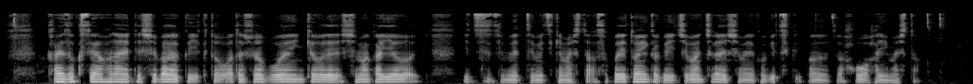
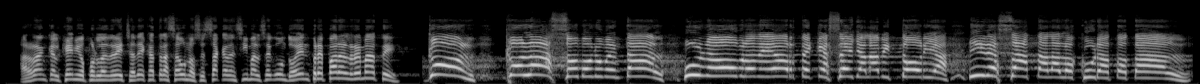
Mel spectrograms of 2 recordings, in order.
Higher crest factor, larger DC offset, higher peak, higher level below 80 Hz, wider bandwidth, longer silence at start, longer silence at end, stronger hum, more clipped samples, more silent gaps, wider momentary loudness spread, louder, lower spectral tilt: first, 20 dB vs 14 dB; neither; about the same, -4 dBFS vs -4 dBFS; first, -54 dBFS vs -66 dBFS; about the same, 12 kHz vs 12.5 kHz; about the same, 0.1 s vs 0.2 s; first, 0.3 s vs 0.1 s; neither; neither; neither; about the same, 10 LU vs 10 LU; second, -23 LUFS vs -18 LUFS; first, -4.5 dB/octave vs -3 dB/octave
